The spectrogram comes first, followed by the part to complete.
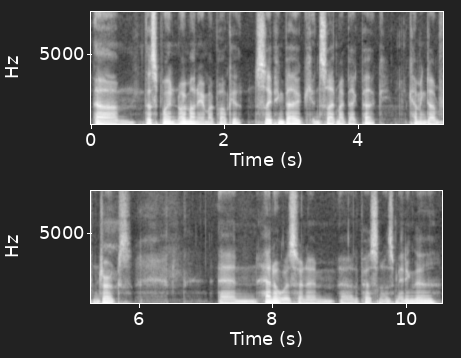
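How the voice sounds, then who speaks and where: A man's voice: fairly low pitch, fairly even intonation, normal speed, dry recording. A man, telling a story as an interview guest in a laid-back way, swearing often and laughing as he goes. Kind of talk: casual storytelling.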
